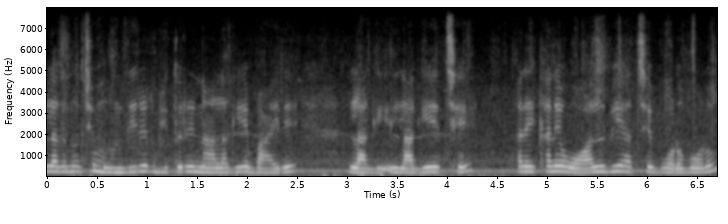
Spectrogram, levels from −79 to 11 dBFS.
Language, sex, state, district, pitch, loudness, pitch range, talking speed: Bengali, female, Odisha, Malkangiri, 240 Hz, -15 LUFS, 220-255 Hz, 145 wpm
